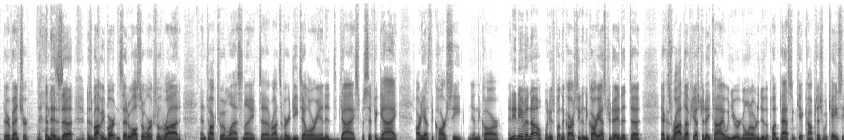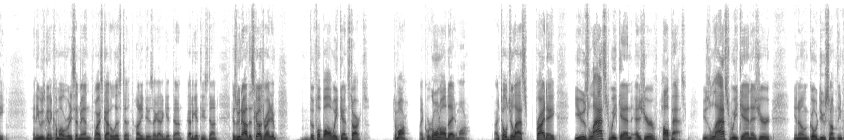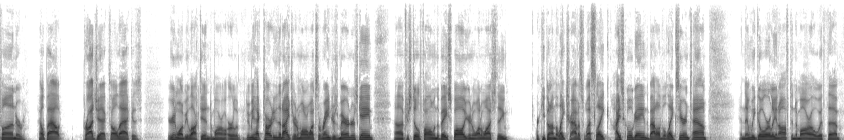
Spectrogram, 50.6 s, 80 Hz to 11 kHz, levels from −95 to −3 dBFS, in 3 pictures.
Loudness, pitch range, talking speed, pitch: -23 LUFS, 105-135 Hz, 255 wpm, 120 Hz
